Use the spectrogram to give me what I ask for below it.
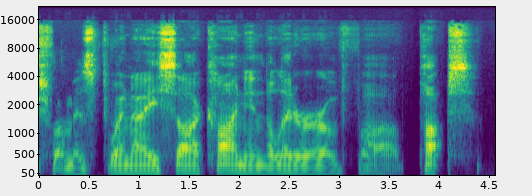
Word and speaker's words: Khan: How do you pronounce Khan? Do you pronounce it like William Shatner in Star Yeah. Trek 2, The Wrath of Khan?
